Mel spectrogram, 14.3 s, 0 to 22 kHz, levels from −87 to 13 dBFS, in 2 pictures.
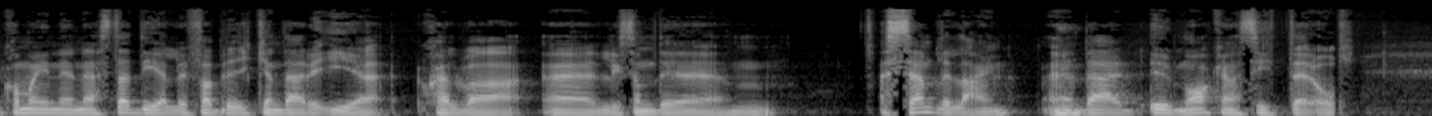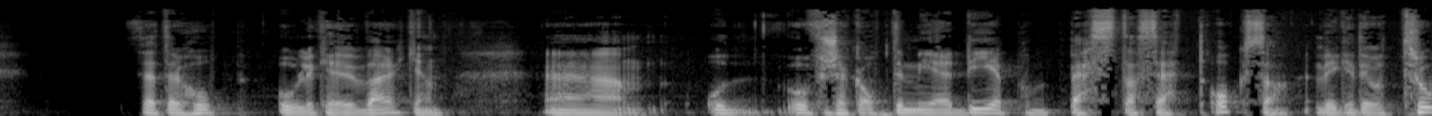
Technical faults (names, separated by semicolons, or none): compressed frames skipped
